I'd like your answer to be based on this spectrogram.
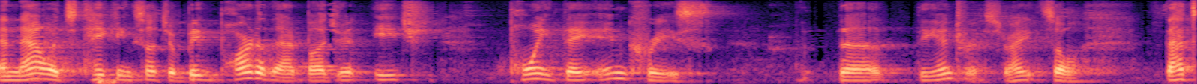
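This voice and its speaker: At a moderate pace, a man talks. He has a Philadelphia accent. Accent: Philadelphia American. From US, suburban Philadelphia. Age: 60s. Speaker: newsletter writer on mining investment. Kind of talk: conference presentation. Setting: stage with audience. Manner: animated.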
